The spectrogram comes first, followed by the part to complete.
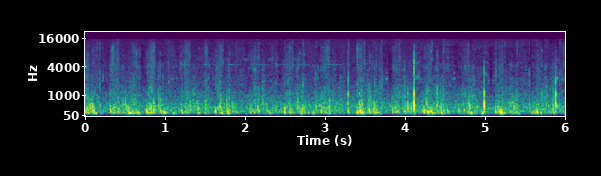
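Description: Near silence: a faint hiss with scattered soft, irregular clicks and crackle.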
